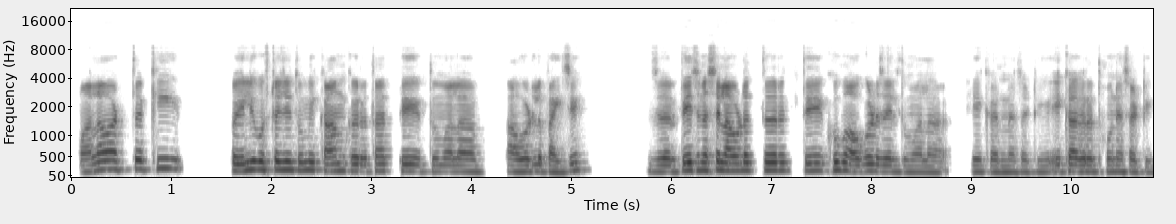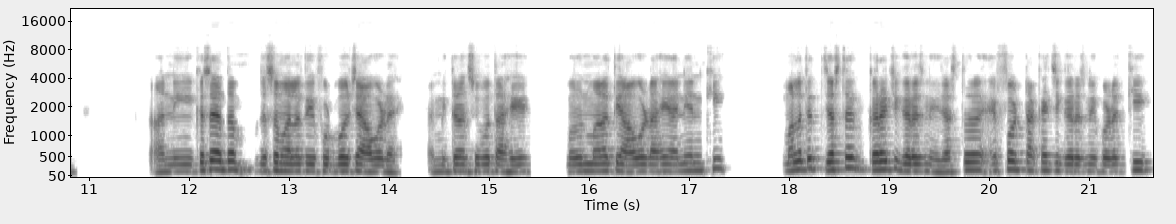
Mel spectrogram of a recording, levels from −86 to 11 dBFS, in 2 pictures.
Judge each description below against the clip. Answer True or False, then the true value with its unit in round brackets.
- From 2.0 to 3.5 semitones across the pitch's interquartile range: True (3.1 semitones)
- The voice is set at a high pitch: False (160 Hz)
